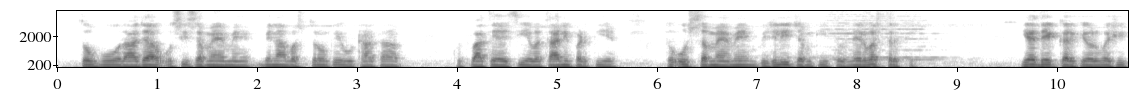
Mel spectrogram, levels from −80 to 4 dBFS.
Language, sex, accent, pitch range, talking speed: Hindi, male, native, 100-115 Hz, 170 wpm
